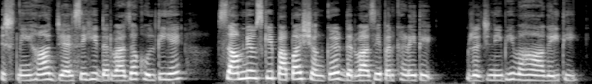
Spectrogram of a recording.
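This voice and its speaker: A woman narrating a moral story in a plain, steady scripted telling. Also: a little high, measured pace.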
